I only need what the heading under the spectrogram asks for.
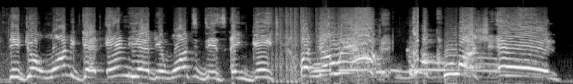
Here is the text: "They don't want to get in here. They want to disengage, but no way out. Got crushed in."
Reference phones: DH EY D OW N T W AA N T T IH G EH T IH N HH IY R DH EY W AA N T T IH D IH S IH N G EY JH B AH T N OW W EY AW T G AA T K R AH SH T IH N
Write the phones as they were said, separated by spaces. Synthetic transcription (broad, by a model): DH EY D OW N T W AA N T T IH G EH T IH N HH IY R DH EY W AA N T T IH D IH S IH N G EY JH B AH T N OW W EY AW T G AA K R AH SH IH N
